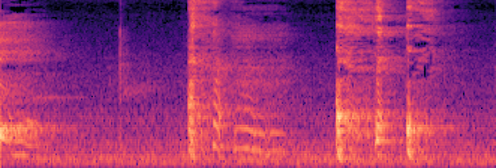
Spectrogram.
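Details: Baby with hiccups, also sneezing: three short, sharp bursts with brief voiced catches after each, in quiet room noise; a small cough or hiccup-like sound.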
